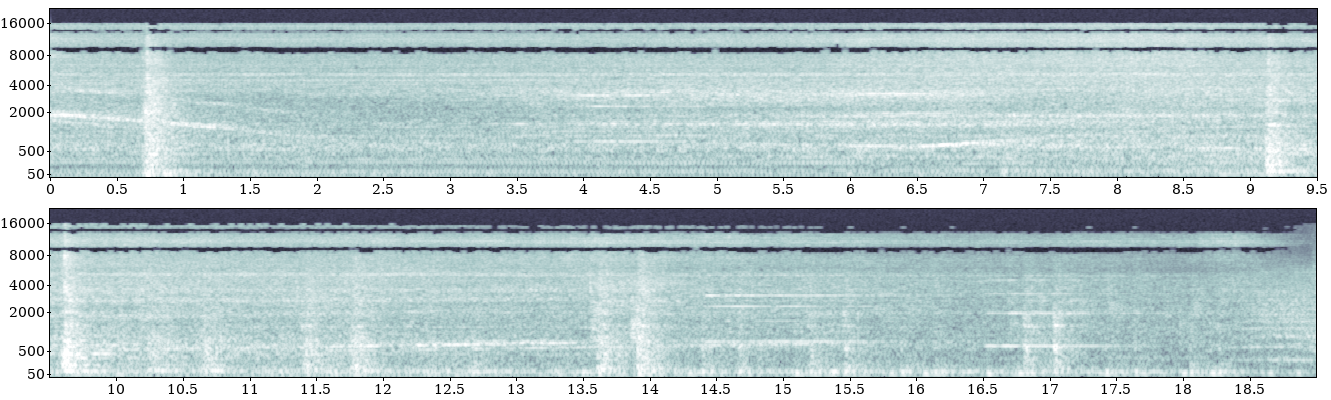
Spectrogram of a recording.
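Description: Electric train running on the platform track, its motor whine gliding in pitch and rising as the train picks up speed, over a steady low rumble, with several sharp clacks, the loudest about a second in and two close together a little past halfway.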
